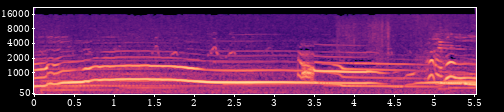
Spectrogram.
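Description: Several Arctic wolves howling together. Two long howls overlap from the start, the higher one rising, holding and then sliding down. A short wavering call comes in about three seconds in, and more howls rise in and overlap near the end.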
